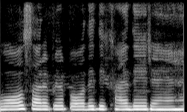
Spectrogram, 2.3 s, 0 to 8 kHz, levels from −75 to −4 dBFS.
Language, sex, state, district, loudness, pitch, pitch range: Hindi, female, Jharkhand, Palamu, -11 LUFS, 220 Hz, 215-225 Hz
